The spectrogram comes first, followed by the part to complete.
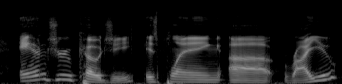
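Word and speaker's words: Ryu: Rayu.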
